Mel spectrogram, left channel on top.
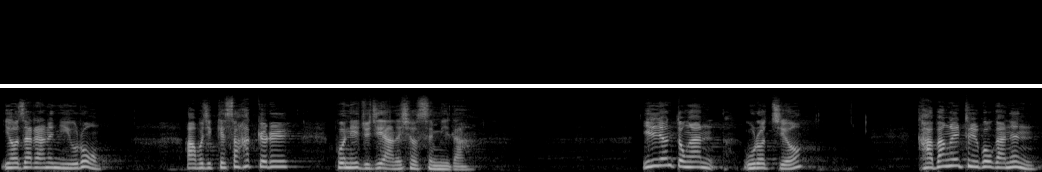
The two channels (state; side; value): silent; left; 59 dB below the other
